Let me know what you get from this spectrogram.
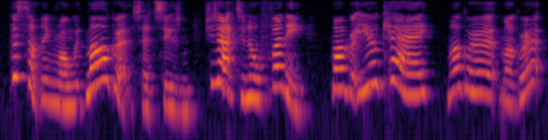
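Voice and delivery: high, loud, fast worry; rising panic in a child's plea; alarmed concern. A narrator's reading. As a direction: call anxiously to an unresponsive friend. Susan alarmed by Margaret's state.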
